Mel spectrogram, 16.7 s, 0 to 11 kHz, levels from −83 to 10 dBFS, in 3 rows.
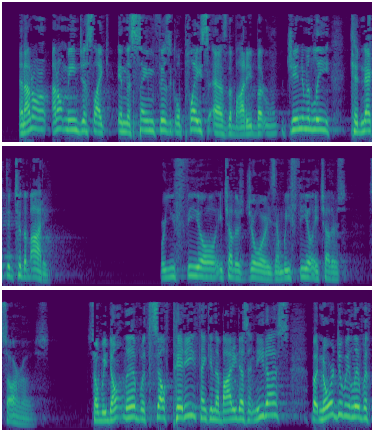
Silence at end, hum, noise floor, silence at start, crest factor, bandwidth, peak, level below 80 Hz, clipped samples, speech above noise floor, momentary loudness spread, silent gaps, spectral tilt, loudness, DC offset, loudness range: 0.05 s; none; -81 dBFS; 0.25 s; 18 dB; 8.8 kHz; -2 dBFS; -68 dBFS; under 0.1%; 61 dB; 11 LU; none; -5 dB/octave; -20 LUFS; under 0.1%; 8 LU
